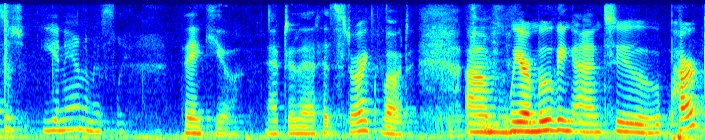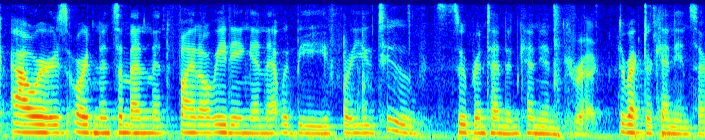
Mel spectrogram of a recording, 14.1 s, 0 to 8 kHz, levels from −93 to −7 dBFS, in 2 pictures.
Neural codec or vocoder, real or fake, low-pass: none; real; 7.2 kHz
